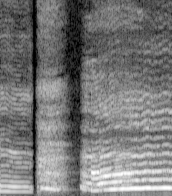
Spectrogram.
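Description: A man's mock crying in the voice of a small child: a short sob or two, then one long drawn-out wail starting about a second in.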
